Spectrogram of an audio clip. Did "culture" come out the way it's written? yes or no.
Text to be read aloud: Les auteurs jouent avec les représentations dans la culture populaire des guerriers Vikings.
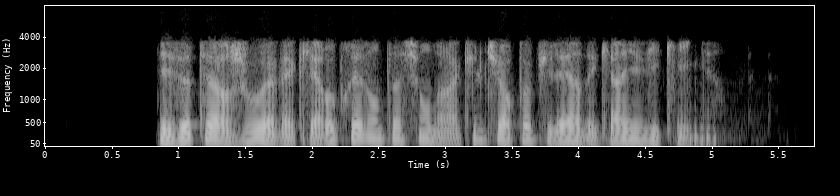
yes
